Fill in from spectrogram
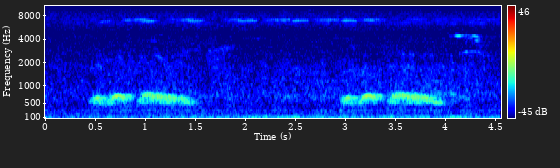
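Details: Bird cooing twice, each phrase a quick short note followed by a longer mellow hollow one, against a steady low rumble.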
